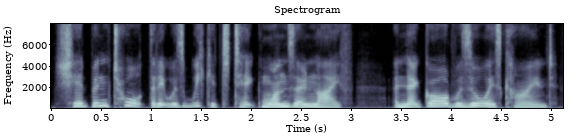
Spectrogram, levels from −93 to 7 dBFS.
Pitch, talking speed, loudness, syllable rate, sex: 225 Hz, 225 wpm, -16 LUFS, 4.8 syllables/s, female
